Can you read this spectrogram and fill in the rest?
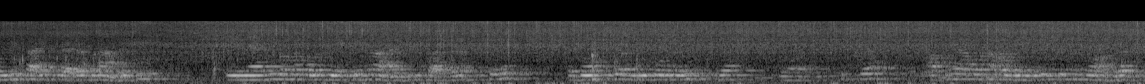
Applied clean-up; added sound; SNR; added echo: none; Frying (food); 4 dB; reverberation time 1.2 s.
